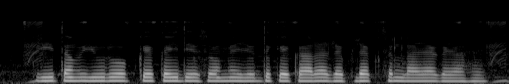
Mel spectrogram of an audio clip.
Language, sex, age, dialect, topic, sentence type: Hindi, male, 25-30, Kanauji Braj Bhasha, banking, statement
